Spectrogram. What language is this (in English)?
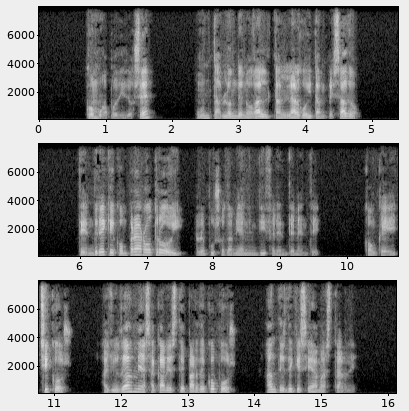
Spanish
